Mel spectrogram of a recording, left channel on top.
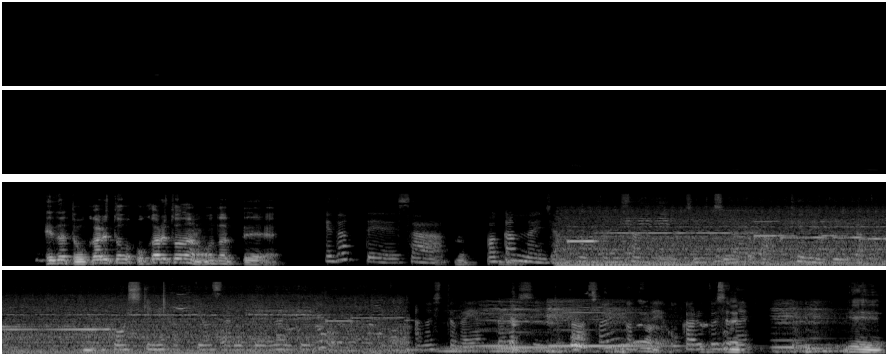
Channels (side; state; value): left; silent; 54 dB below the other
